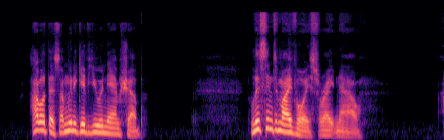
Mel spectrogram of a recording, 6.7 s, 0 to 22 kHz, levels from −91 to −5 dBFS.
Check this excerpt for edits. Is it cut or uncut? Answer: uncut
